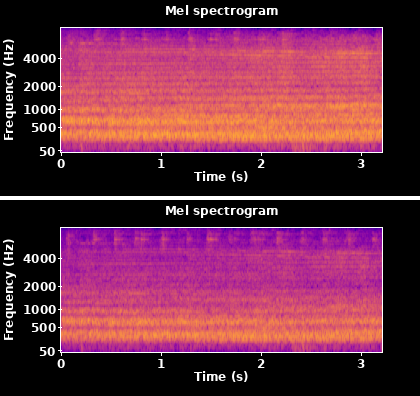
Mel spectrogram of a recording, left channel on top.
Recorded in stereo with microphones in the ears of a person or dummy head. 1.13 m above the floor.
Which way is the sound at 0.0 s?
60° left (ahead or behind).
